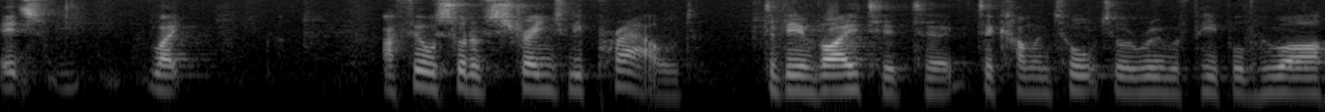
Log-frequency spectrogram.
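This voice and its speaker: In an English accent, a man speaks at a fairly quick pace with monotone, flat intonation and long, frequent pauses, in a very clean recording with a silent background. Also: fairly high pitch for a man. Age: 30s. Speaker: music partnerships director at a tech company. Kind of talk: guest talk to students.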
